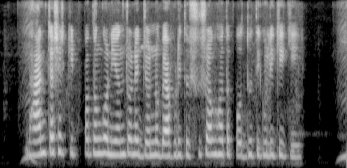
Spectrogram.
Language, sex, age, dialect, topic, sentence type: Bengali, female, 18-24, Northern/Varendri, agriculture, question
